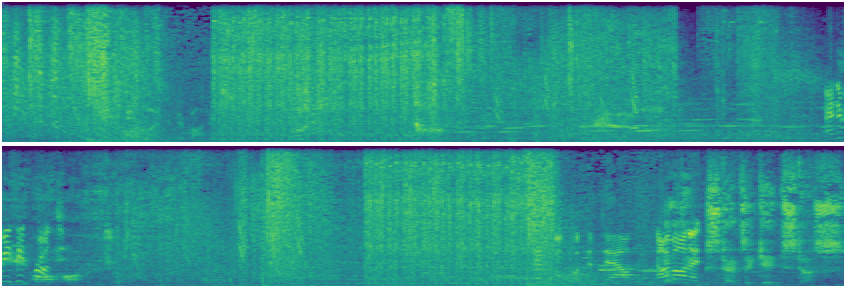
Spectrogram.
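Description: A deep rumble booms under the gunfire.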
